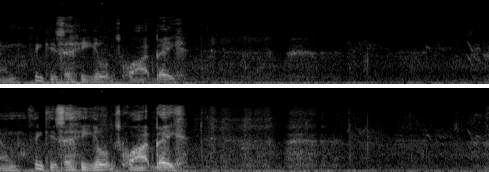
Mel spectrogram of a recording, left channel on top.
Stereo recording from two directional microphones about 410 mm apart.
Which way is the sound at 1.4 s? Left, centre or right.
Centre.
